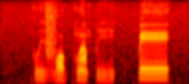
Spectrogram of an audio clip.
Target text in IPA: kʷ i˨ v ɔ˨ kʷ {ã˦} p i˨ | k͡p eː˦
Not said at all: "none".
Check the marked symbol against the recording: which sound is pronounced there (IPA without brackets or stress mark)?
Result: ã˦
